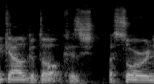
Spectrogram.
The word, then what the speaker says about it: Gadot: Alicia Silverstone I say galgadot cuz I saw her in an interview once and she was asked how you say her name and that's how she's basically said it she pronounces the T basically um but yeah a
